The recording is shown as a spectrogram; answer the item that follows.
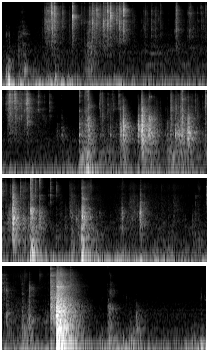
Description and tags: Unlock open close apartment door from hallway louder
Unlocking, opening and closing the door to a student apartment from the hallway. Bournemouth, UK
This is a bit louder than the other one.
close, hallway, open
